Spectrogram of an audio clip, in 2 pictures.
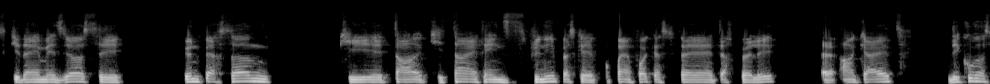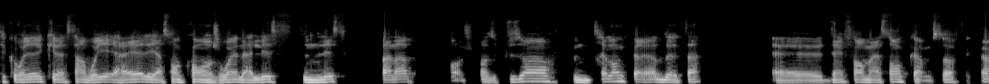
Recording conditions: video call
